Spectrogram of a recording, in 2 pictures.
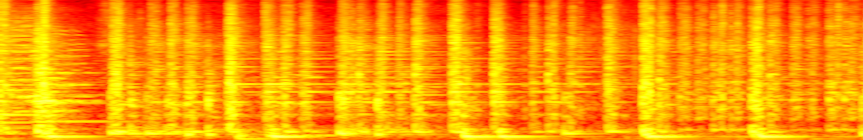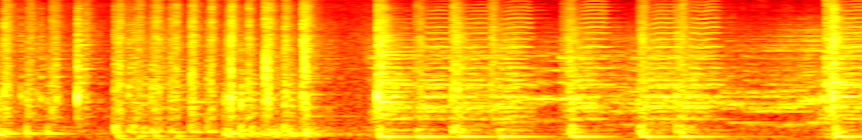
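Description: High school marching band playing a percussion-heavy passage, full of sharp drum and mallet strikes over low pitched hits, with held band notes coming back in about six seconds in.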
